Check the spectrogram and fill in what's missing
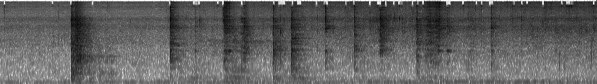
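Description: Onions fry in a pan for egg rice, a sizzling bed broken by a series of sharp spatula scrapes and stirring clacks in an irregular rhythm, close and fairly loud, no speech.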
